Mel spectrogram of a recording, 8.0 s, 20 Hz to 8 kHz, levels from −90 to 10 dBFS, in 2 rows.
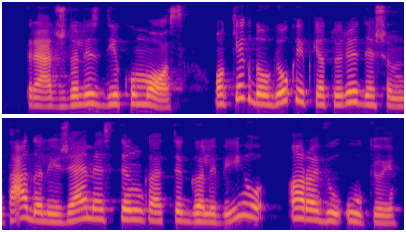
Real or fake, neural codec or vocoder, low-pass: real; none; 7.2 kHz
